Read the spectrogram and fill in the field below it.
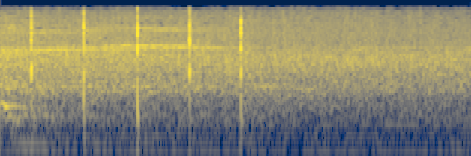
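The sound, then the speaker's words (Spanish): Applause from a rock concert audience in Mexico: a steady, hissing wash of clapping, with five sharp, evenly spaced claps standing out over the first second and a half. No one speaks. “Con un aplauso de toda la bola de cabrones, claro.”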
